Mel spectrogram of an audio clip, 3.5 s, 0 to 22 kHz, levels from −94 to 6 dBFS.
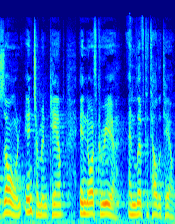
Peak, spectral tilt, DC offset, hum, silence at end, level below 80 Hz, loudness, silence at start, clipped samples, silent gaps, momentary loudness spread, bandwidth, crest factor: -12 dBFS; -6 dB/octave; under 0.1%; none; 0 s; -54 dBFS; -27 LUFS; 0 s; under 0.1%; none; 8 LU; 16.5 kHz; 14 dB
